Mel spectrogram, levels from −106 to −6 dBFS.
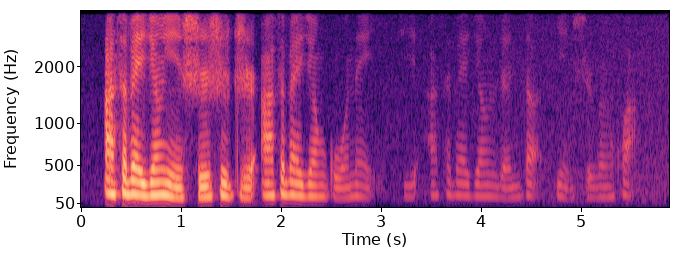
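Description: Automatic gain rising from 3.62 to 5.69 s in this speech recording: the input level falls by about 13 dB, and the gain control slowly lifts its gain by about 4 dB over those two seconds, so voice and background noise swell together.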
